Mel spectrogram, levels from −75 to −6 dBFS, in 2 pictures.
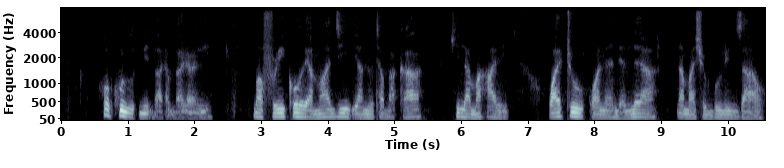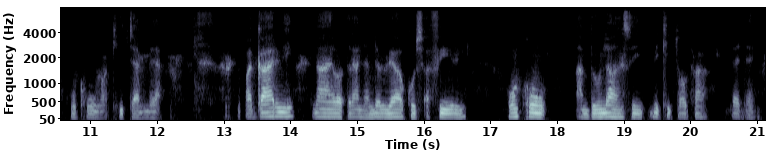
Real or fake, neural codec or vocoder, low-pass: fake; codec, 16 kHz in and 24 kHz out, 0.6 kbps, FocalCodec, streaming, 4096 codes; 7.2 kHz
